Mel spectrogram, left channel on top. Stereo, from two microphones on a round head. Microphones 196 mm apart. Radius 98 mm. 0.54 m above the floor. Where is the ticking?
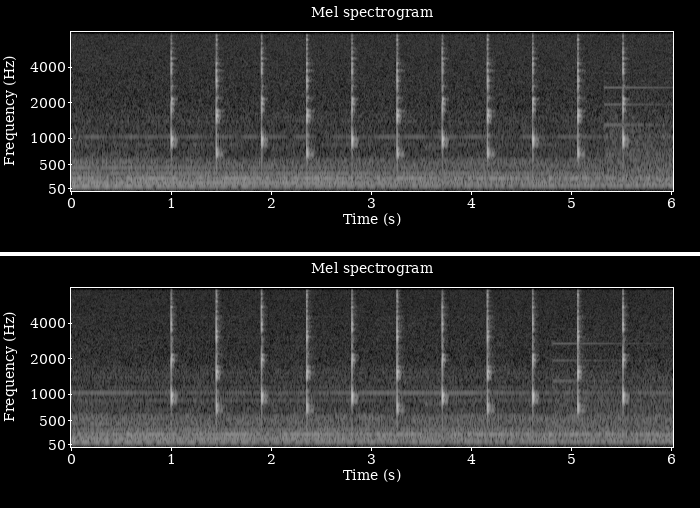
20° right (ahead or behind).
